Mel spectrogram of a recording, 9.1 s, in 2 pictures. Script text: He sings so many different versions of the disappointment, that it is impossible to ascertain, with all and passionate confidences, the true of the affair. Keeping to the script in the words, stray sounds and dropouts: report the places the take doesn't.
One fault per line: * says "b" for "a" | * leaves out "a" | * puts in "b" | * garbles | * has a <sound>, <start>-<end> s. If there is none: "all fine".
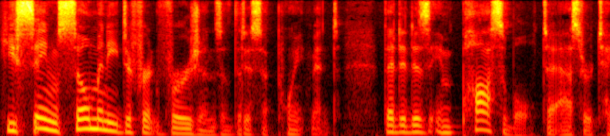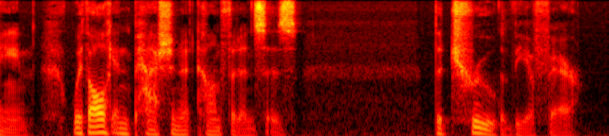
all fine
